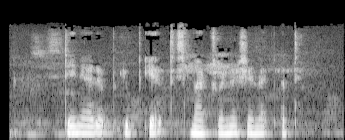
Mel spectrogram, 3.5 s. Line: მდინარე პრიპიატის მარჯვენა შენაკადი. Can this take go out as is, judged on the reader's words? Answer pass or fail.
pass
